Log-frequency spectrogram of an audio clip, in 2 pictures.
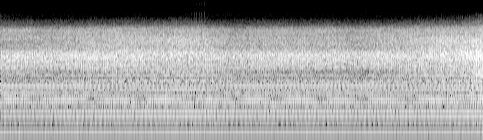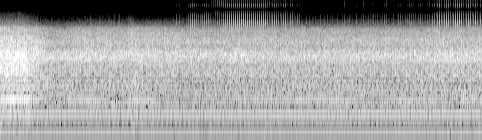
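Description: Drone propellers whine steadily close by.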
